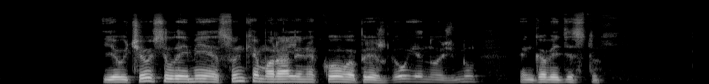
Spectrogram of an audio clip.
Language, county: Lithuanian, Klaipėda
